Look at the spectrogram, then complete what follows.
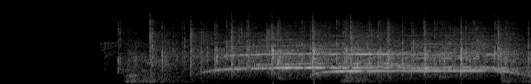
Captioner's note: cheering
